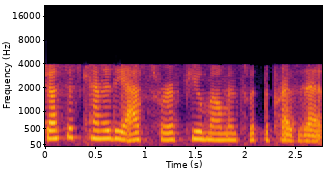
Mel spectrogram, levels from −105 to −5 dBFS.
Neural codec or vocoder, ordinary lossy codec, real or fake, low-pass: vocoder, 44.1 kHz, 80 mel bands, Vocos; AAC, 16 kbps; fake; 7.2 kHz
